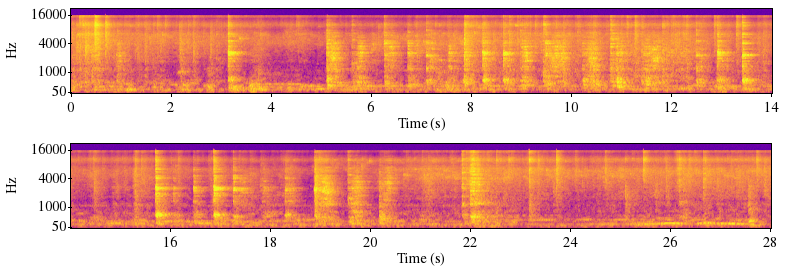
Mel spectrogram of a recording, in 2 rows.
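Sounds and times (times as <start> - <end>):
metal utensil scraping a pan: 5.0 - 13.8, 15.7 - 22.8.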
